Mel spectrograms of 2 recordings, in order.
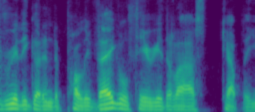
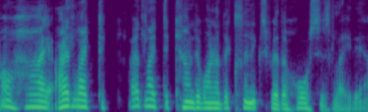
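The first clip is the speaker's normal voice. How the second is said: put-on elderly woman voice, much higher; 6 semitones higher, 5 dB quieter than usual. Retelling a phone call from an elderly woman, imitating an elderly woman. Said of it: "she sounds like she's elderly".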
